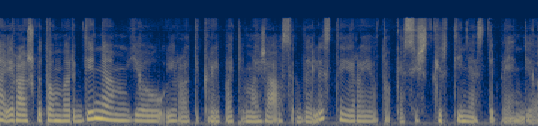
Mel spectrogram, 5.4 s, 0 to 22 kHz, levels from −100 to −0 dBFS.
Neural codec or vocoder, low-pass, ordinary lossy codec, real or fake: none; 10.8 kHz; Opus, 16 kbps; real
